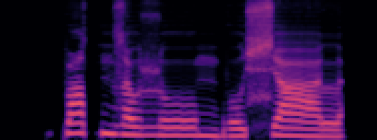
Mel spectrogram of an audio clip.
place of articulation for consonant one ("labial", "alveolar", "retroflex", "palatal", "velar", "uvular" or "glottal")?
labial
